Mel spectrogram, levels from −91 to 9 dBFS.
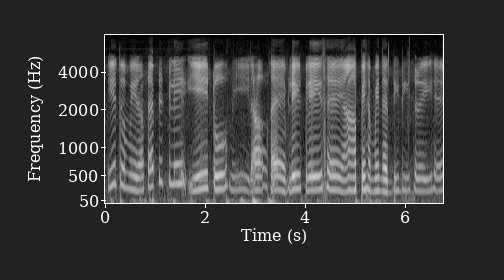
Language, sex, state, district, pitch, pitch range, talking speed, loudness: Hindi, female, Haryana, Rohtak, 245 Hz, 235-275 Hz, 160 wpm, -19 LUFS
